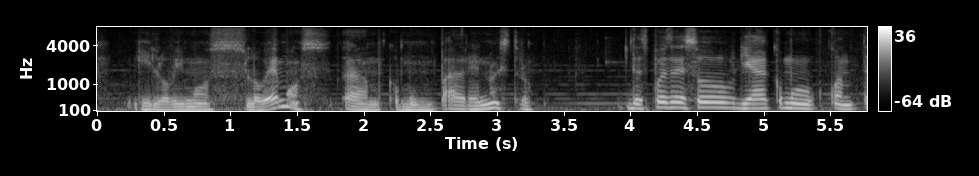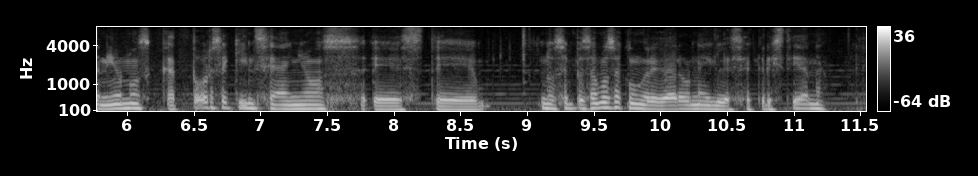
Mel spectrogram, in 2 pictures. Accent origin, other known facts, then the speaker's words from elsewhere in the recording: San Diego, California, United States; born there; yo nací en Estados Unidos, en San Diego, California. Y me crié pues con mi hermano Arturo, que es 7 años menor que yo, y mi mamá.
